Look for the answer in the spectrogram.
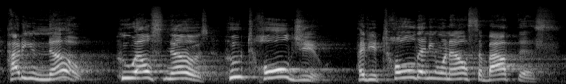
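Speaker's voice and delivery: mock-panicked interrogation; alarmed questioning. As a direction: fire off questions in acted alarm, building in pitch and volume. David's flood of alarmed questions.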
